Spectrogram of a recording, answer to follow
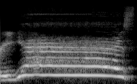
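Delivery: high, loud cheering yes; excited cheer. Real, not acted. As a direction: celebrate a viewer's finish out loud. Cheering a viewer's news.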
